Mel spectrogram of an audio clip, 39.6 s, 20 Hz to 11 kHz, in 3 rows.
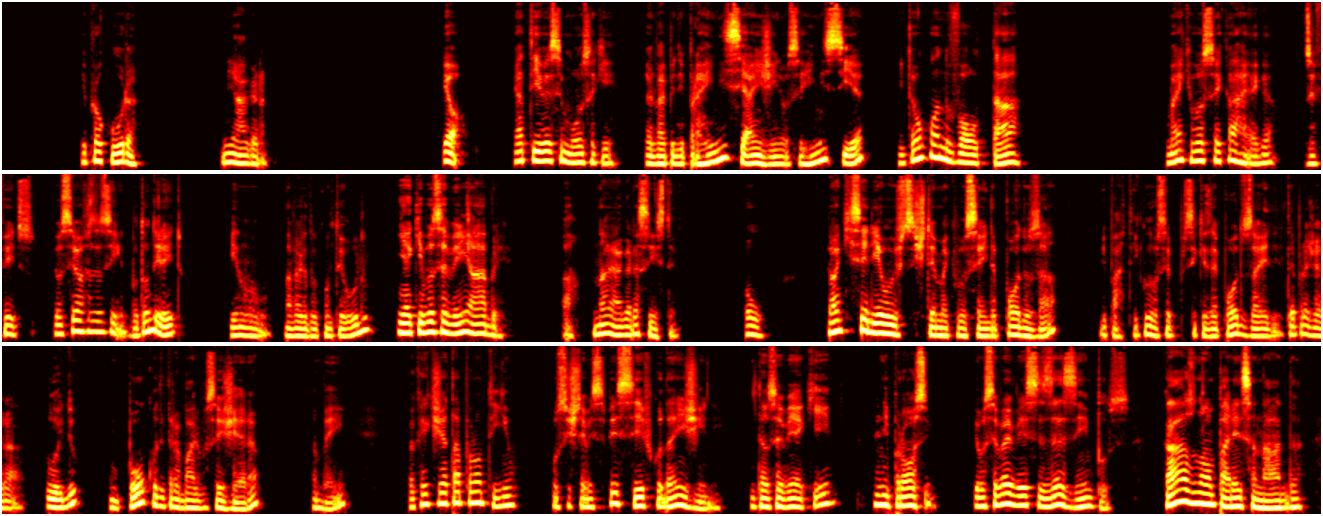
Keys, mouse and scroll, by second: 0.8 click, 10.9 click, 16.2 right click, 19.7 click, 34.9 click.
